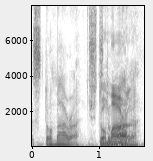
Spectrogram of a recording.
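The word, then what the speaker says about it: Stormare: and uh and says here's how you pronounce it you pronounce it stomara okay okay he was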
